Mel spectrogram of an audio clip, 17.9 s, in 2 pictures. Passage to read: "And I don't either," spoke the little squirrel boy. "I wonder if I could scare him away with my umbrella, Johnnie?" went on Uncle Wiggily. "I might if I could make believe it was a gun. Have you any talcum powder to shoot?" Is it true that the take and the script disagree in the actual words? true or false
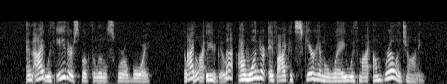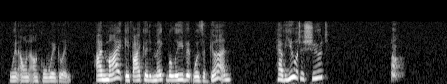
true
